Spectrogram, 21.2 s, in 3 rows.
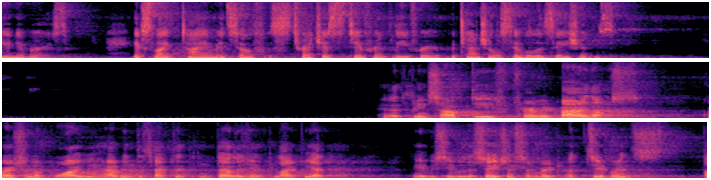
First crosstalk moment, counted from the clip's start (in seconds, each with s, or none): none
